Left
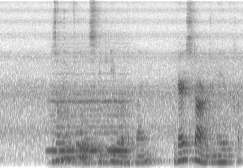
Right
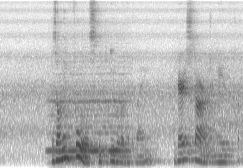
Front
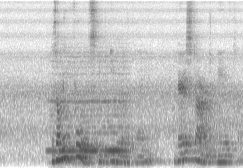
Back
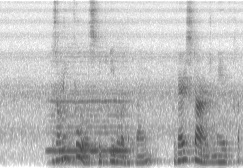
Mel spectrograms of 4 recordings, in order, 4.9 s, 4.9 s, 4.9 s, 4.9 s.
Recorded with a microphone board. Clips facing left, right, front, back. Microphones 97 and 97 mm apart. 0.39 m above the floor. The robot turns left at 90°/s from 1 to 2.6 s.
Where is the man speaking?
55° right, 1.7 m; by 4.8 s 160° left, 1.7 m.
